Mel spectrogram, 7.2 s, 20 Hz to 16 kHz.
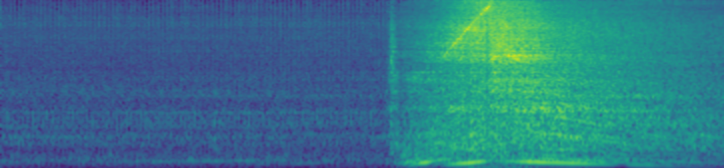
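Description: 2008 Mazda 3 MPS's 2.3-litre turbocharged four-cylinder idling, then given one sharp throttle blip about four seconds in: the engine revs up quickly with a high whistle rising with it, then falls slowly back toward idle. Heard at the open cone filter of a Cobb short ram intake.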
